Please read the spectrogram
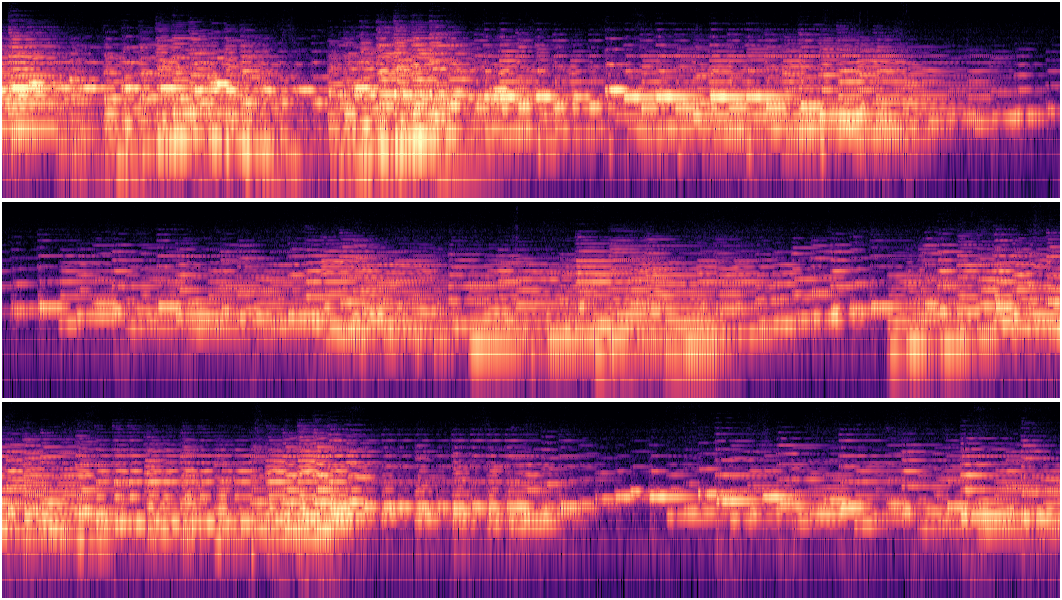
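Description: Solo grand piano playing classical music in sweeping rising and falling runs, loud at first, then dropping to a softer passage about ten seconds in and swelling again later.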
